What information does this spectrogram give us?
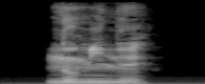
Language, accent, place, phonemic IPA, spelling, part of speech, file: French, France, Lyon, /nɔ.mi.ne/, nominer, verb, LL-Q150 (fra)-nominer.wav
- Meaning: to nominate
